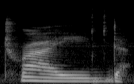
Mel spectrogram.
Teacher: Try ends with a vowel E, so your voice is on for all vowels, so leave it on. Tried, just a single D, and you will hear it because the word after it is a simple vowel.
